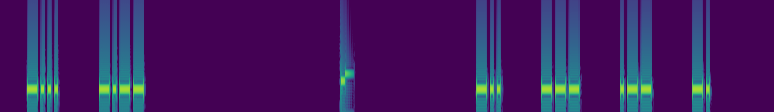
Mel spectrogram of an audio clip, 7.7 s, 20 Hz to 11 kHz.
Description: Morse code, heard as a keyed tone, about 36 wpm, spaced as for 16 wpm, 690 Hz. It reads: BY DOWN
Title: 4x Character Spacing - Top 100 Words - 35wpm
